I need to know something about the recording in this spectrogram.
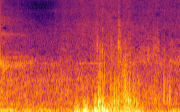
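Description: Low rumble of wind and handling noise on a handheld microphone as it is moved about, louder for a stretch starting about a second in.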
